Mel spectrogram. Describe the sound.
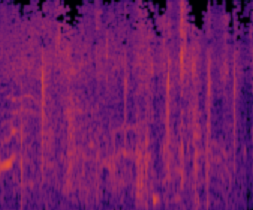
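Running footsteps pound along in quick, steady succession, with many sharp, fairly loud footfalls following one another at an even pace for the whole stretch.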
